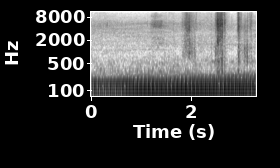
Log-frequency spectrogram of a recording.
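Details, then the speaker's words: Skoda Octavia A5 at idle: irregular scratchy rubbing squeaks (kyk kyk) in the engine bay, appearing about a minute after startup; owner thinks not the alternator, source unknown, no effect on performance. "Ну не знаю Был слышно не был такой звук как что-то трёт кык кык кык кык что-то в этом роде если есть У кого какие догадки Говорите пожалуйста"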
